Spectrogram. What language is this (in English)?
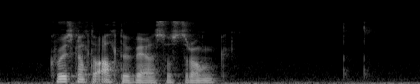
Faroese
